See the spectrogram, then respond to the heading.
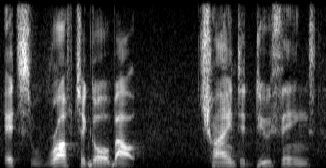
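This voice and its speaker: A young man in casual podcast talk, earnestly arguing his points and trailing off quietly. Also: mid-range voice, a little slow.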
